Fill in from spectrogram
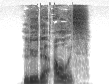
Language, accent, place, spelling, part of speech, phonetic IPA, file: German, Germany, Berlin, lüde aus, verb, [ˌlyːdə ˈaʊ̯s], De-lüde aus.ogg
- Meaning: first/third-person singular subjunctive II of ausladen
